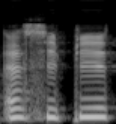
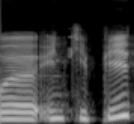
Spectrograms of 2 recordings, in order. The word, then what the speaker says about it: incipit: Alors, incipit ou incipit, quand vous voulez, la prononciation la plus courante, c'est plutôt celle de l'incipit.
